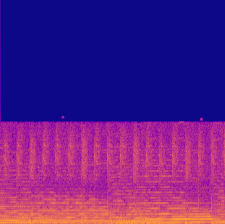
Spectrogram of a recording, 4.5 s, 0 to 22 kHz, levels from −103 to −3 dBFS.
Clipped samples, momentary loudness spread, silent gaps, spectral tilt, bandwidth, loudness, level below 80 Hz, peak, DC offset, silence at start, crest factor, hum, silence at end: under 0.1%; 3 LU; none; -5.5 dB/octave; 10.5 kHz; -28 LUFS; -50 dBFS; -14 dBFS; 0.5%; 0 s; 14 dB; none; 0 s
